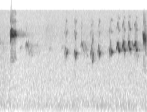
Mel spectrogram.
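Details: Kolibri ninja (sunbird) song used as a tutor recording for caged songbirds: a sharp high chirp, a pause, then a quick series of thin, high twittering notes that rise into a bright burst at the end.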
